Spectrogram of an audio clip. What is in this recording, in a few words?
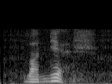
"nieche", Jèrriais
